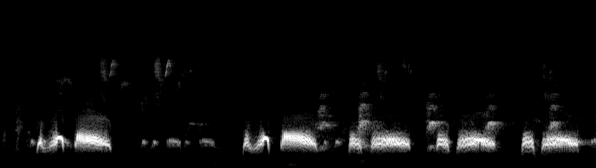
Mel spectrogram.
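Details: Decoy spotted dove giving an urging coo series to attract other doves, with long resonant low coos alternating with short double notes, steady and insistent, plus a few faint high chirps.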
